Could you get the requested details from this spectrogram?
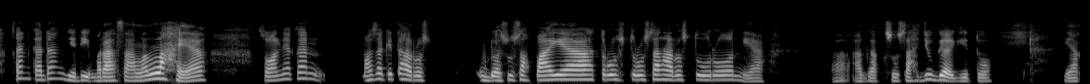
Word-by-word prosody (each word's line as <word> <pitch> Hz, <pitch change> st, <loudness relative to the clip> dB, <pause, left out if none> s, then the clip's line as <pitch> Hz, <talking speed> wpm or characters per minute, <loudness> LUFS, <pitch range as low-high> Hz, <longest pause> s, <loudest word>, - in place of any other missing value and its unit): kan 275 Hz, 0 st, -4 dB
kadang 265 Hz, +4 st, -3 dB
jadi 190 Hz, -5 st, -2 dB
merasa 175 Hz, 0 st, +1 dB
lelah 240 Hz, +9 st, +5 dB
ya. 160 Hz, +5 st, +3 dB, 0.6 s
Soalnya 200 Hz, +7 st, -4 dB
kan 275 Hz, -4 st, -3 dB, 0.4 s
masa 220 Hz, +6 st, -3 dB
kita 245 Hz, 0 st, -1 dB
harus 195 Hz, -1 st, -4 dB, 0.5 s
udah 190 Hz, -1 st, 0 dB
susah 215 Hz, +1 st, -3 dB
payah 225 Hz, +2 st, +6 dB
terus-terusan 225 Hz, 0 st, -1 dB
harus 215 Hz, -1 st, +1 dB
turun, 210 Hz, -1 st, -1 dB
ya, 145 Hz, 0 st, -8 dB, 0.6 s
eee, -, -, -14 dB
agak 150 Hz, 0 st, -8 dB
susah 165 Hz, +1 st, -3 dB
juga, 210 Hz, +2 st, +2 dB
gitu. 155 Hz, 0 st, -7 dB, 0.7 s
Ya, 150 Hz, +1 st, -6 dB
210 Hz, 130 wpm, -24 LUFS, 175-225 Hz, 0.7 s, payah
